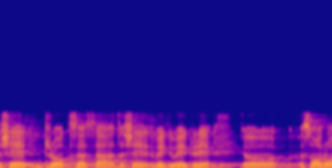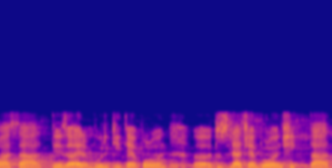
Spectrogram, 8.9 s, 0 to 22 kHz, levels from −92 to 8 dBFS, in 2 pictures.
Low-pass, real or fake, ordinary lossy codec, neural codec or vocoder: 7.2 kHz; fake; none; vocoder, 22.05 kHz, 80 mel bands, HiFi-GAN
